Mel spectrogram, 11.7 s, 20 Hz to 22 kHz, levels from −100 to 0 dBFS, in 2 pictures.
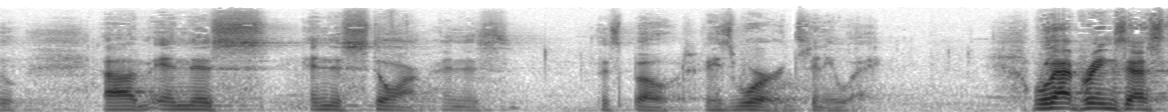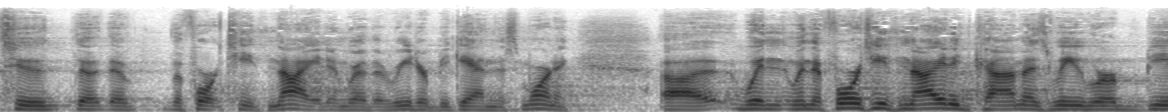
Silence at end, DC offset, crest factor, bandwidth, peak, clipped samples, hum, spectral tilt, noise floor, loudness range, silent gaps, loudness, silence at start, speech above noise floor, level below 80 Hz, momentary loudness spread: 0 s; under 0.1%; 22 dB; 16 kHz; 0 dBFS; under 0.1%; none; -4 dB/octave; -60 dBFS; 10 LU; none; -22 LUFS; 0 s; 37 dB; -66 dBFS; 20 LU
